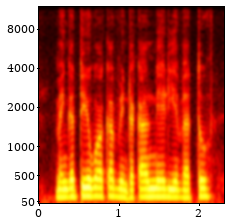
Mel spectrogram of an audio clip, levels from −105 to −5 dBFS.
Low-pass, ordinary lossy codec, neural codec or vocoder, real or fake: none; none; codec, 24 kHz, 0.9 kbps, WavTokenizer, small release; fake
